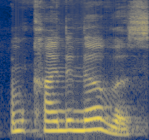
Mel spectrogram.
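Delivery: "kinda" with a schwa ending, no f; shortened form. Shown as a demonstration. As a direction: blend kind of into "kinda". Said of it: "you can say".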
